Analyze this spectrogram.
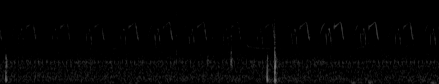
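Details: Chinese leaf warbler in China, 2008, giving a fast run of high, thin, sharply bent notes, roughly four or five each second, with constant background hiss and a brief loud knock near the end.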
